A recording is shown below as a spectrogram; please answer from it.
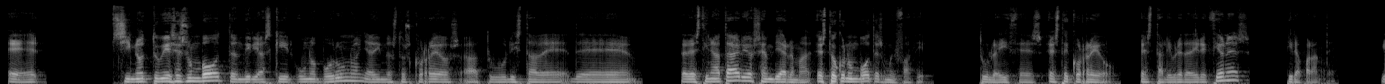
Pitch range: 110-140 Hz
